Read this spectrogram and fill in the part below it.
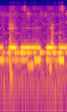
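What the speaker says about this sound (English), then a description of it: "The phone's ringing" A phone ringtone plays loud and close, a short bright electronic melody of repeating tones with two brief pauses.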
